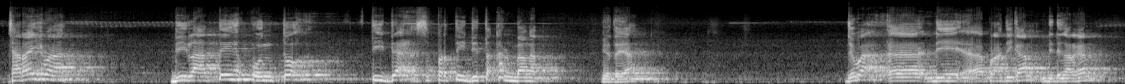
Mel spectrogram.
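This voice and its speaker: A man's voice: high voice, unhurried, pauses often. Echoey Javanese man teaching in a mosque. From Java, Indonesia. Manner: explains patiently with rhetorical questions, coughs now and then. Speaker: Quran recitation teacher. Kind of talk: teaching imams and preachers, with sung Quran recitation examples. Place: mosque hall. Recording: echoey mosque hall, faint background hum.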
